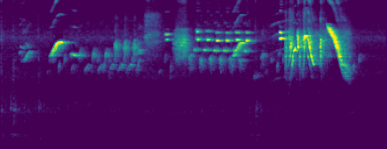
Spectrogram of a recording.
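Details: Excited European goldfinch singing a rambling, high twittering song of tinkling notes, short rising slurs and buzzy trills, broken by brief pauses, over a faint steady low hum.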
